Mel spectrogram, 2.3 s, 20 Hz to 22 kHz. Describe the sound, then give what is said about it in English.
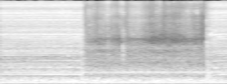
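A machine's bill acceptor rejects a five-dollar bill, giving a steady motorized whir that shifts in tone for about a second before returning to the same hum. No one talks. “why won't the machine take this $5 bill? Is it not real? Yeah, why ain't it taking it? It took the two singles, but not the five.”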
